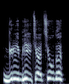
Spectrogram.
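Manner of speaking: panicked high yell. Acted. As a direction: scream at the rowers to row. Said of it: "заорал он".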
